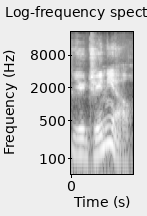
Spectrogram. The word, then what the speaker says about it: Eugenio: It's Eugenio. It's a I think it's AU. No, they I found out yesterday it's Eugenio.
